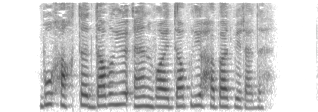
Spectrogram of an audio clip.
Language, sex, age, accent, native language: Uzbek, female, 18-24, Andijon, Uzbek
